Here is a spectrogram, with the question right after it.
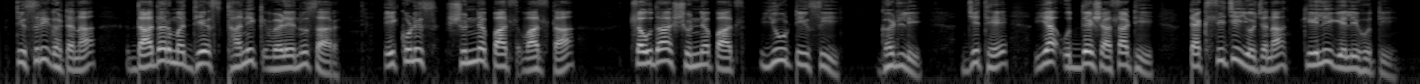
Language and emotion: Marathi, neutral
